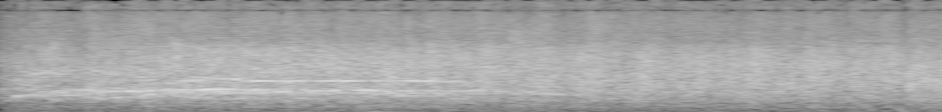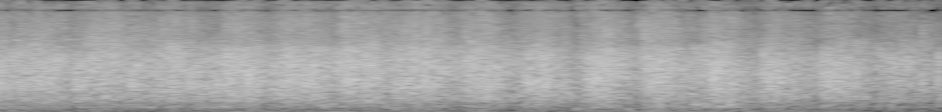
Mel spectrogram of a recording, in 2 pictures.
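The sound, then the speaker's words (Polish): Warm, sustained applause from a concert audience welcoming performing artists onto the stage of a Polish radio studio: dense, even clapping at a steady loud level throughout, with a few faint cheers near the start. “Bardzo dziękujemy za tak gorące powitanie artystów na scenie studia imienia Agnieszki Osieckiej.”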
